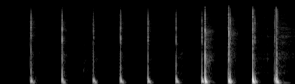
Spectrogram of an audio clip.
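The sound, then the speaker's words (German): One person claps ten times, slowly and steadily, each clap crisp, as applause for Tony Ferguson. The claps grow a little louder and quicker toward the end, with no talking. “An der Stelle Applaus für Tony Ferguson.”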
